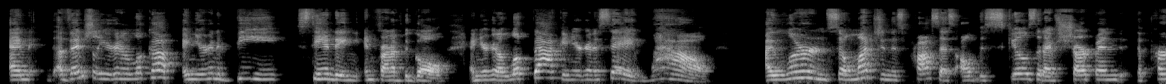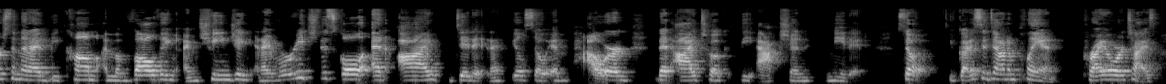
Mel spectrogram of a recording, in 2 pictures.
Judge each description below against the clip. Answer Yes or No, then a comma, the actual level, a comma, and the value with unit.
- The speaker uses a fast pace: No, average, 195 wpm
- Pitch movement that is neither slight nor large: Yes, average, 4.0 semitones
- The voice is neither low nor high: No, high, 220 Hz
